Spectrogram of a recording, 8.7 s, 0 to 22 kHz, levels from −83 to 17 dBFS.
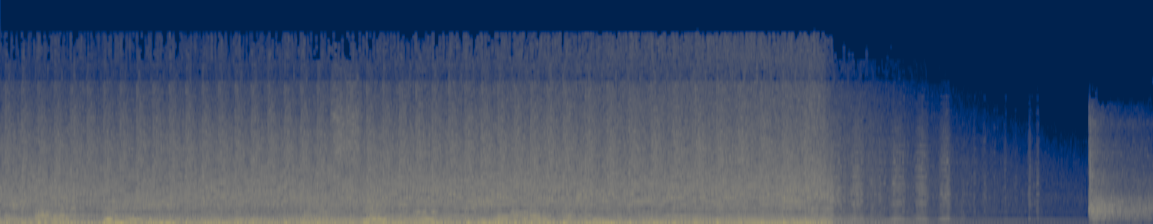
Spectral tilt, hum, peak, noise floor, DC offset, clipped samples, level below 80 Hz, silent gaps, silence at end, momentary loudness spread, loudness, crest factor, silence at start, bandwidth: -3 dB/octave; none; -6 dBFS; -50 dBFS; under 0.1%; under 0.1%; -52 dBFS; none; 0 s; 13 LU; -20 LUFS; 16 dB; 0 s; 19 kHz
